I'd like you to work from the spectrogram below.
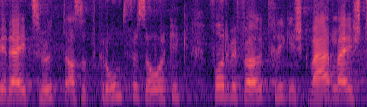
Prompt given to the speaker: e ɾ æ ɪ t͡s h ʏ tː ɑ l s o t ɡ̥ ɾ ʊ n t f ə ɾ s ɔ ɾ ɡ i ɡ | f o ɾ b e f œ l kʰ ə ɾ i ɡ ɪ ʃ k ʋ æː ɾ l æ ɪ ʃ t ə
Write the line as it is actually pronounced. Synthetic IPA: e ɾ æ ɪ t͡s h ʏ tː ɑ l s o t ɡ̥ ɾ ʊ n t f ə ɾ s ɔ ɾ ɡ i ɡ | f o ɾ b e f œ l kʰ ə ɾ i ɡ ɪ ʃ k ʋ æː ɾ l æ ɪ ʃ t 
